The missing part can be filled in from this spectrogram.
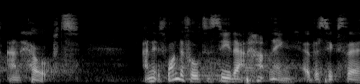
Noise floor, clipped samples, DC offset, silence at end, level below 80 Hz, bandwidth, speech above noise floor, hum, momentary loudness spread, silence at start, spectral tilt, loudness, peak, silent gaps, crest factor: -59 dBFS; under 0.1%; under 0.1%; 0 s; -68 dBFS; 11.5 kHz; 31 dB; none; 11 LU; 0 s; -4.5 dB/octave; -28 LUFS; -8 dBFS; none; 22 dB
